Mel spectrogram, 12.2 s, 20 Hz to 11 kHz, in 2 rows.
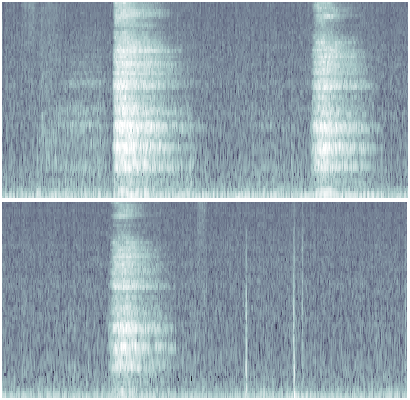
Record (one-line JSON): {"exhalation_length": "12.2 s", "exhalation_amplitude": 110, "exhalation_signal_mean_std_ratio": 0.48, "survey_phase": "beta (2021-08-13 to 2022-03-07)", "age": "45-64", "gender": "Male", "wearing_mask": "No", "symptom_none": true, "smoker_status": "Never smoked", "respiratory_condition_asthma": false, "respiratory_condition_other": false, "recruitment_source": "REACT", "submission_delay": "0 days", "covid_test_result": "Negative", "covid_test_method": "RT-qPCR"}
